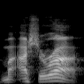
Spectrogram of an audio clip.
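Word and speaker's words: מעשר: Means 10th in Hebrew and is pronounced ma'asharah.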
